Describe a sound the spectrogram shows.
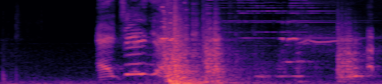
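A young man shouts loudly and with animation.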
